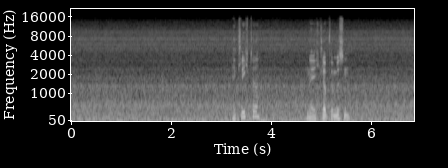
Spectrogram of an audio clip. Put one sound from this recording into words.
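A locomotive's diesel engine idles with a low, steady rumble.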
